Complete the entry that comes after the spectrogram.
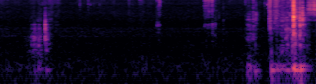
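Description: Scissors snipping lace trim for a handmade Christmas card, a few short crisp cuts separated by pauses, the last one louder and closer.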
